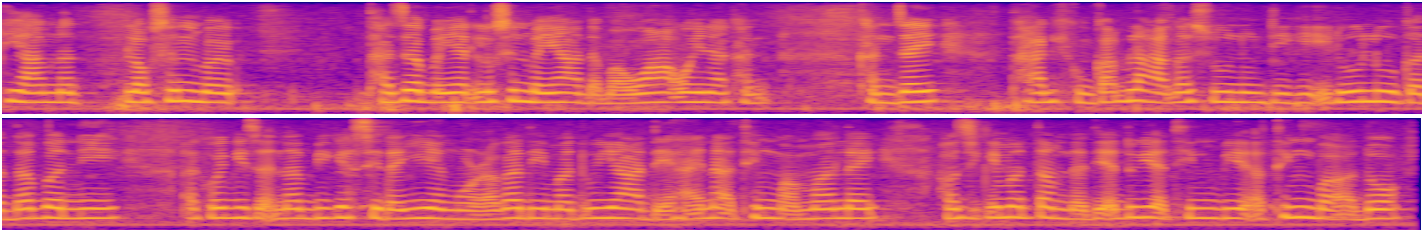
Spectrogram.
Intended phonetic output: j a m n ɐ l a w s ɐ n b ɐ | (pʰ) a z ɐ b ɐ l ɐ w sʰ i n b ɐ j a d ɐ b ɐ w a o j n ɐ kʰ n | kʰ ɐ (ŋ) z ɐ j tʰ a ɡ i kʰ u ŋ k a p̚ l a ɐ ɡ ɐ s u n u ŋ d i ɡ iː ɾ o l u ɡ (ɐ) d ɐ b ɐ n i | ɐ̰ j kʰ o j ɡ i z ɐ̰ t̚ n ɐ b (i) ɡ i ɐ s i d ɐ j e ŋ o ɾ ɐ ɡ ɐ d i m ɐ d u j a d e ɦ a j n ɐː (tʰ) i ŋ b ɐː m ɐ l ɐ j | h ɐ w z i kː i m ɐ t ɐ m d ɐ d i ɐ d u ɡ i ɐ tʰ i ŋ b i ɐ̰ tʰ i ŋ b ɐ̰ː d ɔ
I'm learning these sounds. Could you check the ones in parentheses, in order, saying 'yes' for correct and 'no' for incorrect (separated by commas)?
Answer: no, no, yes, yes, yes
